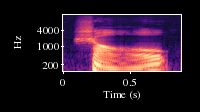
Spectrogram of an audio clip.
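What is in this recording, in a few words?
"shou3", Mandarin Chinese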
